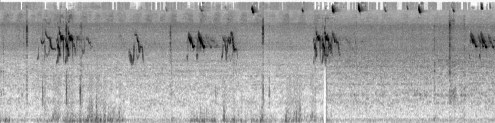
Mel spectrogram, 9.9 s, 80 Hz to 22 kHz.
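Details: Late September 2020, a white wagtail near a car, unafraid of people strolling past: repeated high, squeaky two-part chirps in small bursts, with a continuous low background rumble.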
